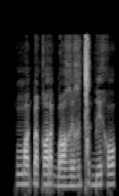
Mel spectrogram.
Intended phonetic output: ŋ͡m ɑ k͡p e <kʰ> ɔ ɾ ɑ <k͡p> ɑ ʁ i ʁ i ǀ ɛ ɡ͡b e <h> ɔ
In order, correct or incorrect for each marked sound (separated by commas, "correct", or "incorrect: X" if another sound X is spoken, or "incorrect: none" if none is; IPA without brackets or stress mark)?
incorrect: q, incorrect: ɡ͡b, correct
